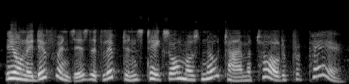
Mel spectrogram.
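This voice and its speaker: A woman's voice: fairly high pitch, very animated, quick pace, breathy edge. Woman announcer on muffled 1940s radio. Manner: folksy, earnest, persuasive sales delivery. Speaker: sponsor announcer and show regular. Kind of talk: 1940s radio advertising read.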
